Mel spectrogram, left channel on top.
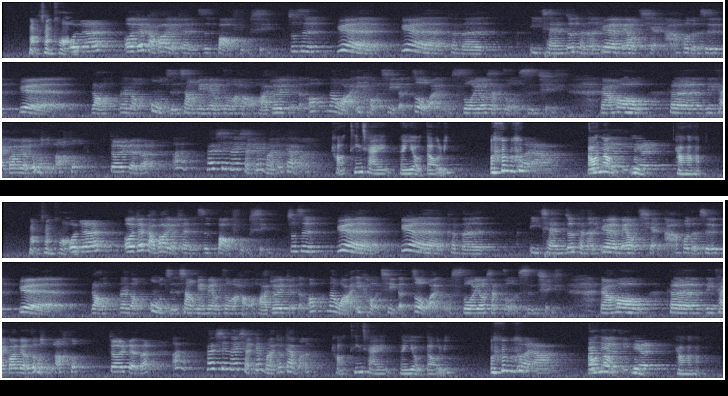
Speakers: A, on the left; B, on the right.
A: 马上花完？
B: 我觉得，我觉得搞不好有些人是报复性，就是越越可能以前就可能越没有钱啊，或者是越老那种物质上面没有这么好的话，就会觉得哦，那我要一口气的做完我所有想做的事情，<laughs> 然后可能理财观没有这么好，
A: 嗯，
B: <laughs> 就会觉得他现在想干嘛就干嘛。
A: 好，听起来很有道理。<laughs>
B: 对啊，那第二题，
A: 然后那嗯，
B: 第二题。
A: 好好好。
